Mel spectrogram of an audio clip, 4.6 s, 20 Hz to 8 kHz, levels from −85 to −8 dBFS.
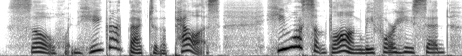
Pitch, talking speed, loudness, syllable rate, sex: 250 Hz, 180 wpm, -17 LUFS, 4.4 syllables/s, female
